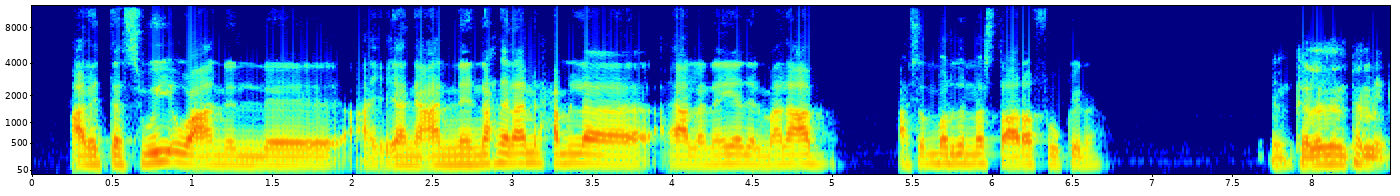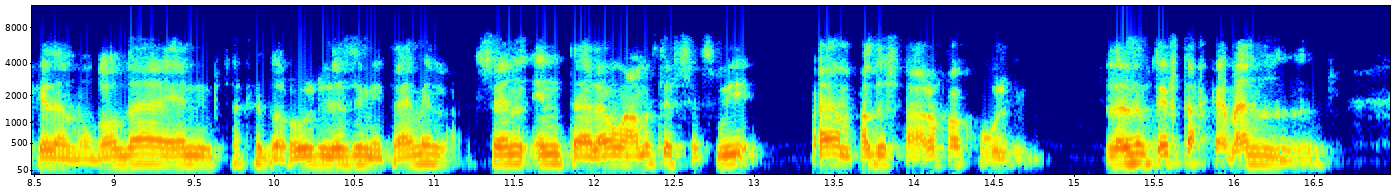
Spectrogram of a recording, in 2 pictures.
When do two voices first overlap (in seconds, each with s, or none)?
none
